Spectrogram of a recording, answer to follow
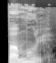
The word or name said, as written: bomuld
